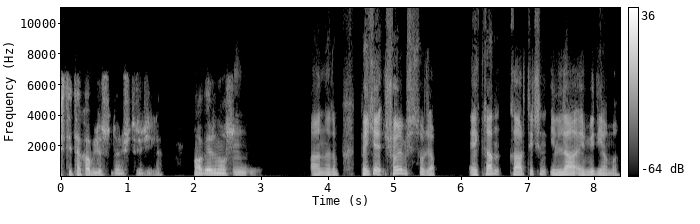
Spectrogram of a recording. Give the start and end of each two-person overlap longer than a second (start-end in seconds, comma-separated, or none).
none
